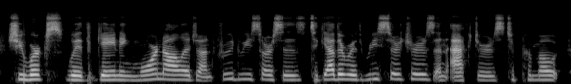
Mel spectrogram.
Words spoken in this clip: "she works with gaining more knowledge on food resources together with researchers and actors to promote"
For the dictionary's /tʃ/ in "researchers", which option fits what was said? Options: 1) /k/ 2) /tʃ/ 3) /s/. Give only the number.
2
